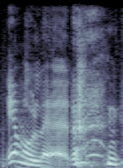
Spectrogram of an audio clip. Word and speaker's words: AMOLED: It's a 480 by 800 capacitive AMOLED touchscreen, which I think I'm gonna begin pronouncing as AMOLED.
